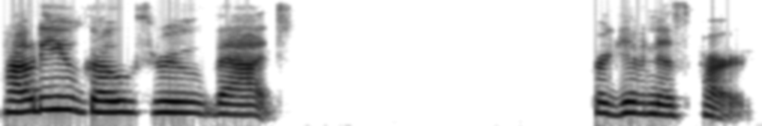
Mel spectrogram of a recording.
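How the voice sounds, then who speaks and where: Woman podcast host, measured gentle questions, slightly dull remote recording, dry. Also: fairly high pitch, clear, resonant tone, no room sound. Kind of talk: interviewing a guest.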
